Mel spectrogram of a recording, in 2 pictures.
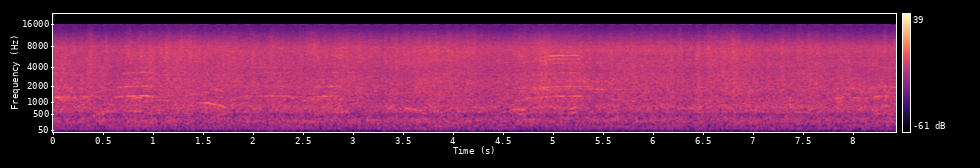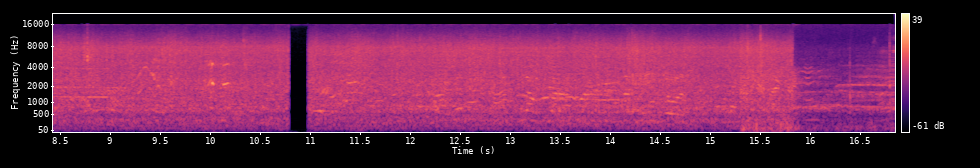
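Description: A crowd of children and adults chatters and shouts in a pool.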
